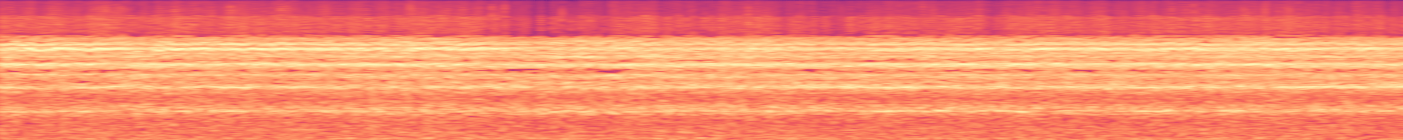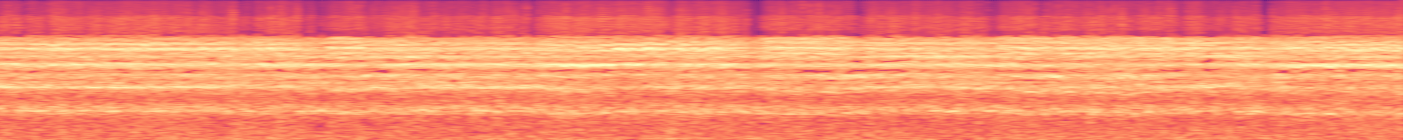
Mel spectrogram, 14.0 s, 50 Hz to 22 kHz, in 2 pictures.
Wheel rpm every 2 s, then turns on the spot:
230, 230, 230, 230, 230, 220, 220.
none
